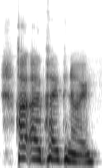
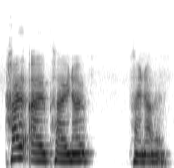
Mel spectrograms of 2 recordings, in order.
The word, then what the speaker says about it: Ho'oponopono: Ho'oponopono. Ho'oponopono. Ho'oponopono. Ho'oponopono. I'm going to spell it for you.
